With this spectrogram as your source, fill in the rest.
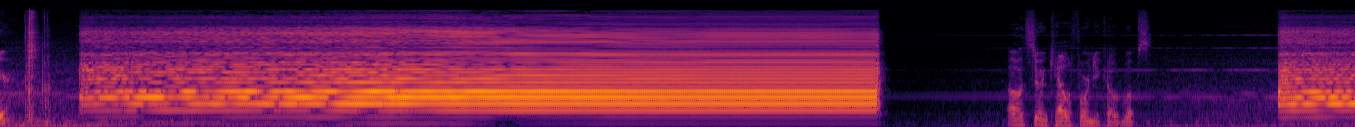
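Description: A fire alarm horn blares loudly and steadily.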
